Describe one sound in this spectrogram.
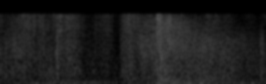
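A rifle fires with a loud crack.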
